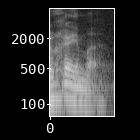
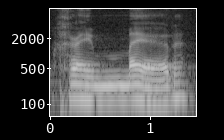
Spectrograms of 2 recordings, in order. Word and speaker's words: rhema: A palavra é rema. Não é remer, como algumas pessoas pronunciam meu nome. Não é remer, é rema.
